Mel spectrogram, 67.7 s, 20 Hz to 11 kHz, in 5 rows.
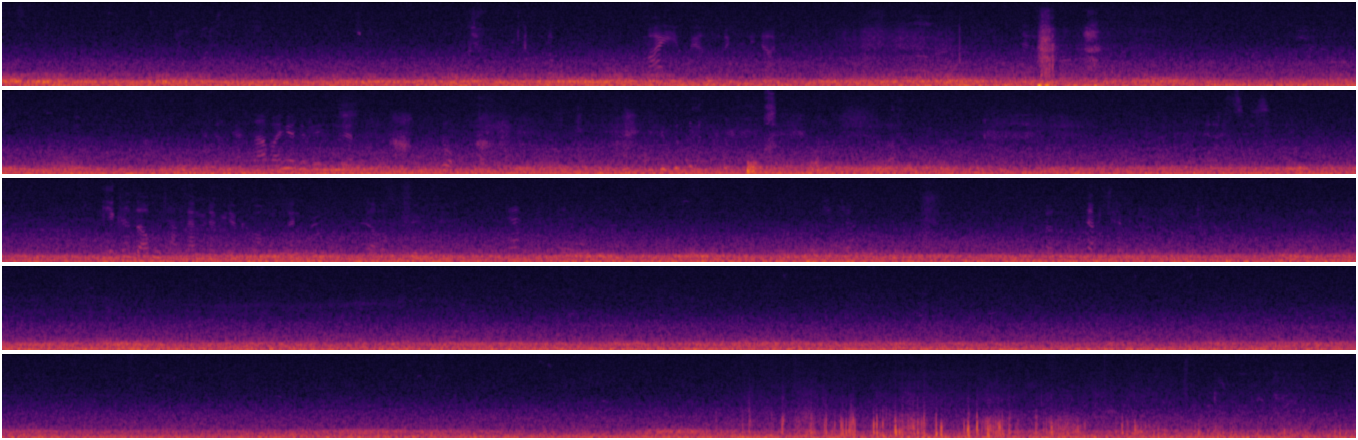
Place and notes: berlin, tempelhofer feld: grasland - berlin, tempelhofer feld: grassland
cold and windy afternoon (-10 degrees celsius), people busy with kites, promenaders and the sound of motorway a100 in the background
Berlin, Germany, 4 December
